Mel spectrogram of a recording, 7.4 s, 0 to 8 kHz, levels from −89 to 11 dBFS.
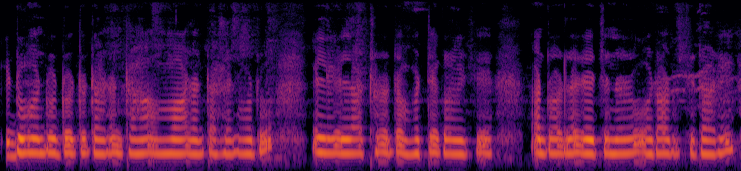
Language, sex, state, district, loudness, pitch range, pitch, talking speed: Kannada, female, Karnataka, Bijapur, -29 LUFS, 205-215 Hz, 210 Hz, 130 wpm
